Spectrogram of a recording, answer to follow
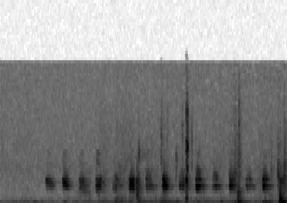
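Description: Faint audio from a smartphone's small loudspeaker as a video starts playing: a steady run of short high blips, about four a second, beginning about a second in.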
